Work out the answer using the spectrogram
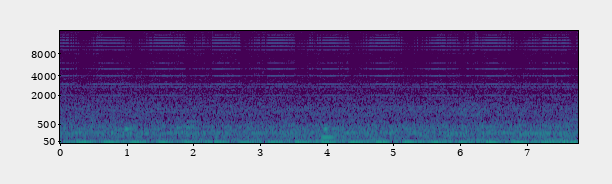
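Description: Only a soft, even hiss with a faint low murmur remains, no buzz or pulsing; the band is quiet and clean.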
